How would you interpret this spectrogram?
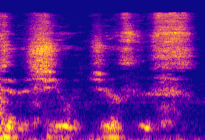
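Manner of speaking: slow whisper through clenched teeth; through gritted teeth. Retold or imitated. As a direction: hiss it through your teeth. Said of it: "talks through his teeth".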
